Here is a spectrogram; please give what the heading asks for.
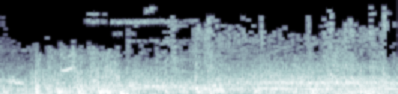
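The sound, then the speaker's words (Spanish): A rudimentary wooden cannon fires in a jungle battle between soldiers and Guaraní, set among a rapid run of sharp, crackling gunfire bursts that stay loud throughout. “En la jungla, soldados y guaraníes siguen batallando. Disparan el rudimentario cañón.”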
